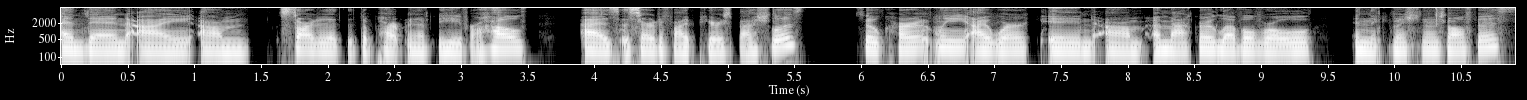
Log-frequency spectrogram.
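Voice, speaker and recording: Speech comes at a moderate pace with a Philadelphia accent and fairly even intonation. Loudness stays very even, and the sound is dry and close with no echo. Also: woman, fairly low pitch for a woman. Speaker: peer specialist in behavioral health department. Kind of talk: interview.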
